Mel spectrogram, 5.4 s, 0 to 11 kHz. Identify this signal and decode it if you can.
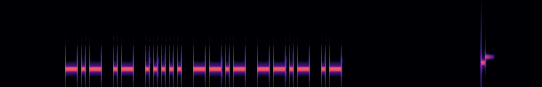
Morse code, heard as a keyed tone, about 30 wpm, 700 Hz. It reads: KA5QQA
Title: NA SOTA Chaser Callsigns 30wpm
